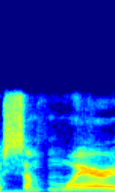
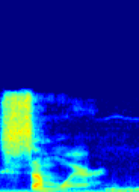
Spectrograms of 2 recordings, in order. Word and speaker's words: somewhere: Okay, so the word somewhere, the accent is going to go at the beginning of the word instead of at the end. You had said somewhere, okay? So somewhere is, you added the accent there. So we want to put it at the very beginning saying somewhere, somewhere.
